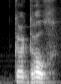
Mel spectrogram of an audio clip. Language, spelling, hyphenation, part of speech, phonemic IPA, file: Dutch, kurkdroog, kurk‧droog, adjective, /kʏrkˈdroːx/, Nl-kurkdroog.ogg
- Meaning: bone-dry (very dry)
